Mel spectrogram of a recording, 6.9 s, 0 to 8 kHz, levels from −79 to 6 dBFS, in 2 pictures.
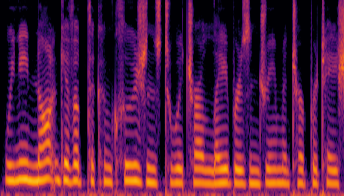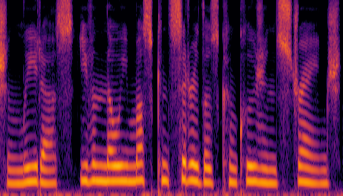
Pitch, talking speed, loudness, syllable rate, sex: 220 Hz, 210 wpm, -16 LUFS, 5.6 syllables/s, female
